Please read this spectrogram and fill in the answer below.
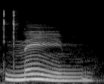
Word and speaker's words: name: então por exemplo aqui esse e não se fala a pronúncia é name acabou no m nessa outra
